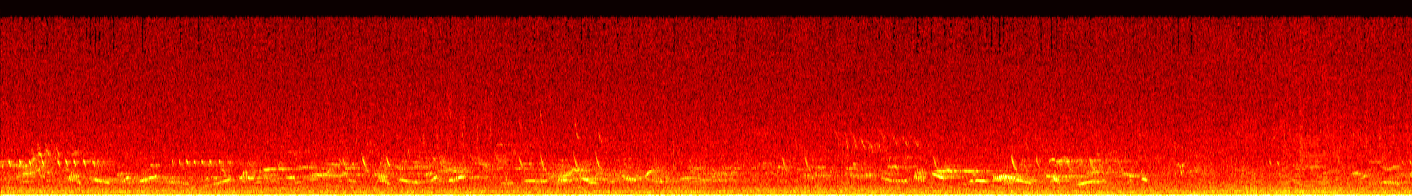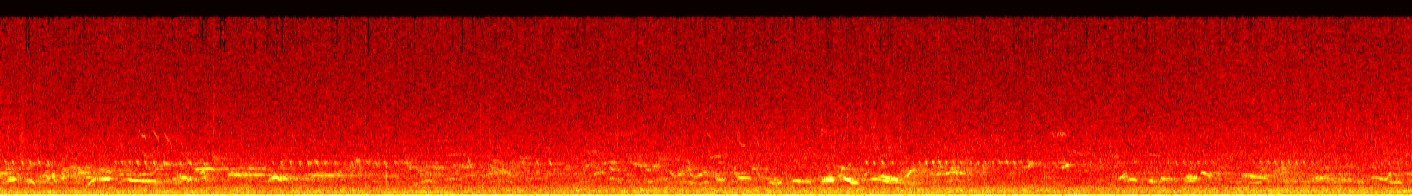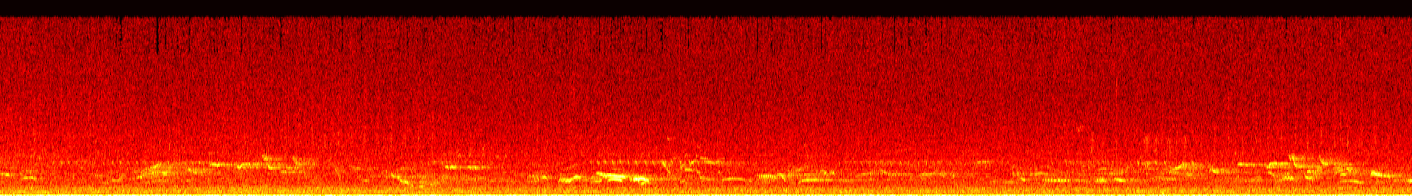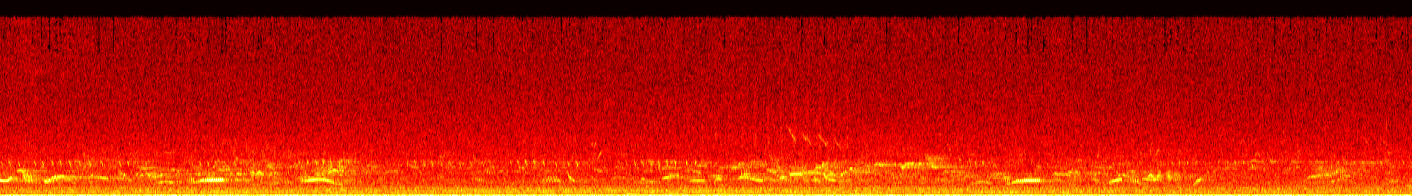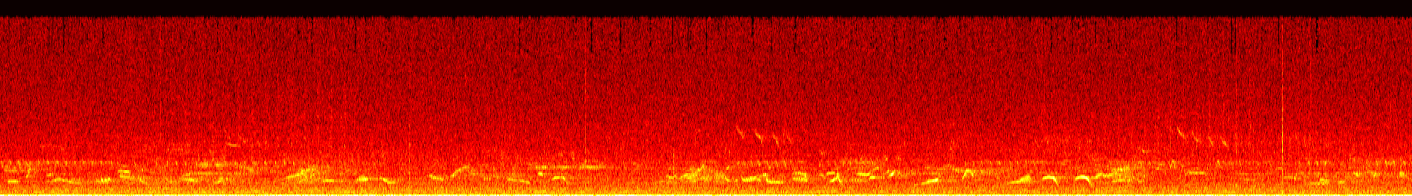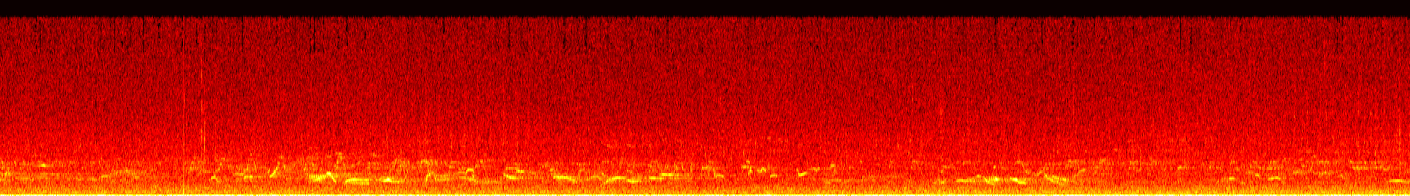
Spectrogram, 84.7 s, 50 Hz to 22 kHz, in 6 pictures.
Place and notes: Berlin, Buch, Mittelbruch / Torfstich - wetland, nature reserve
18:00 Berlin, Buch, Mittelbruch / Torfstich 1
